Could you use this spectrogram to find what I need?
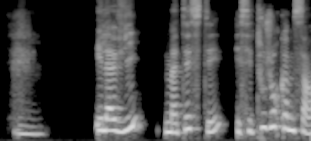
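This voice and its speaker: Dark, mellow tone from a woman speaking at a high pitch. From France. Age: 30s. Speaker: human design coach, former restaurant operations director. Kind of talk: casual interview.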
